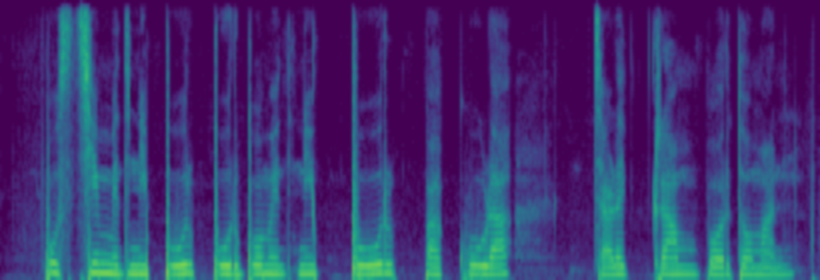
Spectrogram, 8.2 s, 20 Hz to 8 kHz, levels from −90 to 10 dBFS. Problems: background sounds at intervals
